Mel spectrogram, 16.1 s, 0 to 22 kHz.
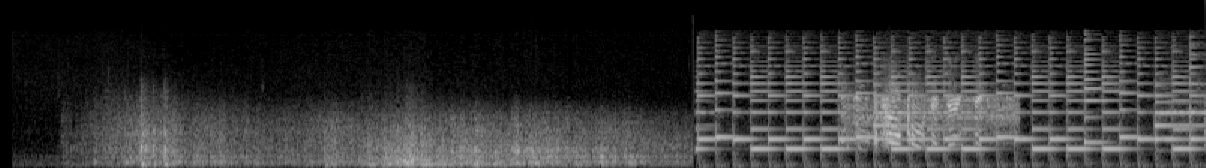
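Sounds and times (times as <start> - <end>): rumbling thunder: 0.8 - 9.3
thunder cracks: 0.8 - 9.3.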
